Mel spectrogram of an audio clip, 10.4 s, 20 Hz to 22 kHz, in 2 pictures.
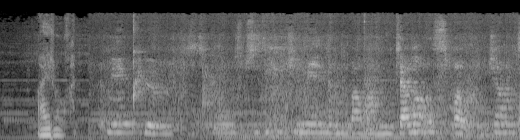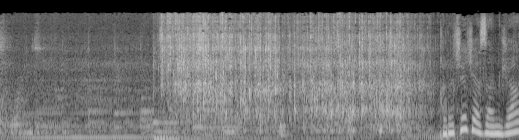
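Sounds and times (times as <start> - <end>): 
speech: 0.4 - 6.0, 9.6 - 10.3
water gushing and splashing as buckets are filled: 6.7 - 9.7.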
